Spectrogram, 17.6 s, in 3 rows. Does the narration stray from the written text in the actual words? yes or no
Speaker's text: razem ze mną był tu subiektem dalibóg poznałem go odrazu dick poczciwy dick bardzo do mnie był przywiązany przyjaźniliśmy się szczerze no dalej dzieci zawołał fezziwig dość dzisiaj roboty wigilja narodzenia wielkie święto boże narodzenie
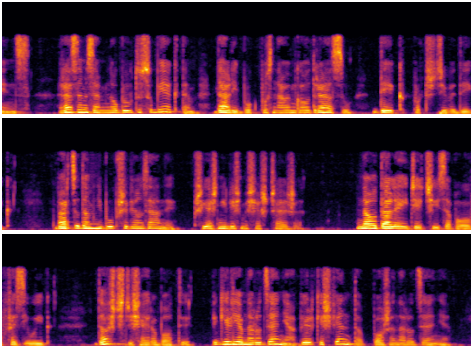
no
